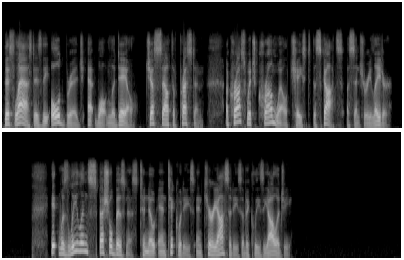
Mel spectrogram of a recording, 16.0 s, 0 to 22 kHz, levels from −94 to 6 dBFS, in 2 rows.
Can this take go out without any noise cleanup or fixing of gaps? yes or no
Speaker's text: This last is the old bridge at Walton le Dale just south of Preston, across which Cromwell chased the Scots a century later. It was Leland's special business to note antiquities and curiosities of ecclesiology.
yes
